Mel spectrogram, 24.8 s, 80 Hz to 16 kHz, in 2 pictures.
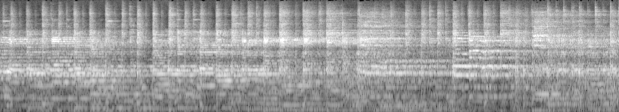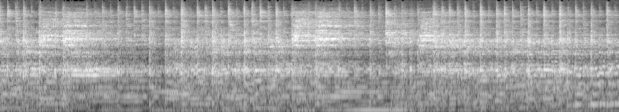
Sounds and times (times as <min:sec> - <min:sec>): Acoustic guitar: 0:00.0 - 0:24.7.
